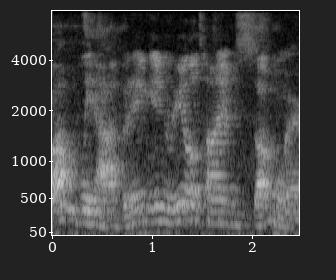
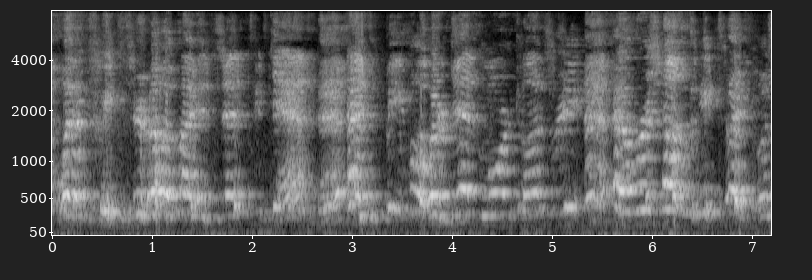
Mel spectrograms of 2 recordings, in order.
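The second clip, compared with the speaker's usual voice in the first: high, loud hammed-up alarm through laughter; mock panic; 11 semitones higher, 9 dB louder than usual. Streamer playing at horror over a lost enchanted can, high and shouting.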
